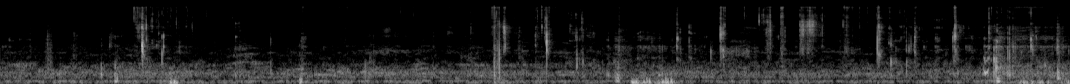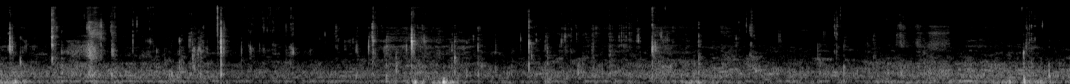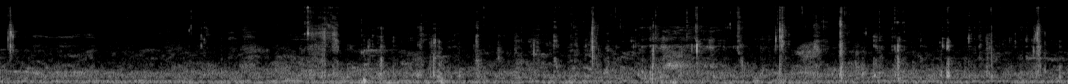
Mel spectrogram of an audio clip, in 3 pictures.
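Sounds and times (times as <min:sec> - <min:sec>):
close chewing: 0:00.4 - 0:03.1, 0:04.6 - 0:20.0, 0:23.1 - 0:32.0.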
